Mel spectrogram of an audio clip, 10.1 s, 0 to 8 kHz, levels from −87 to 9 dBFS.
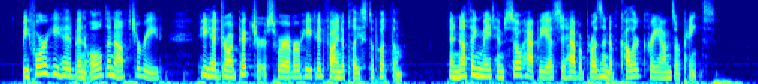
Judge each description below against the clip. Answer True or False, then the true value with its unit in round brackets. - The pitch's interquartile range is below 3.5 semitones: True (3.1 semitones)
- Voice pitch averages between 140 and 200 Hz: True (190 Hz)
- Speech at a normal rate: False (220 wpm)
